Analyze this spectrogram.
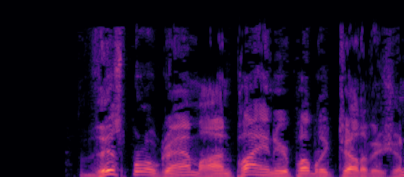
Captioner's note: voiceover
